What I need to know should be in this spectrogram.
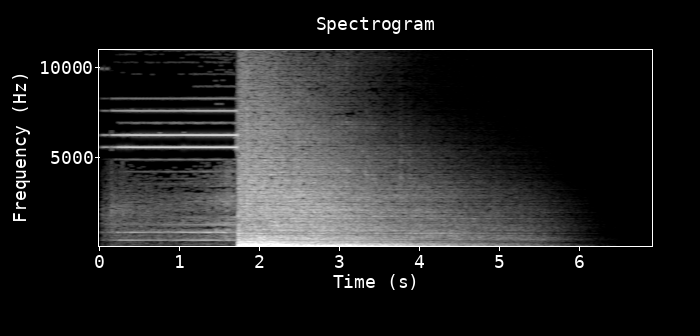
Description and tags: Plasma Burst (mix)
I decided to take the charge from chipfork's and slow it down and the burst from john129pats' and give it a bit more bass and some reverb, resulting in exactly what I need.
space, sci-fi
